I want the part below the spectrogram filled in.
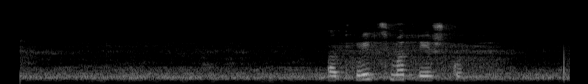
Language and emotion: Russian, neutral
